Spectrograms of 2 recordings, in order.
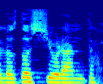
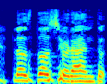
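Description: First: Said in the usual way. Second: Los dos llorando said again louder; emphatic repeat. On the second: Real, not acted. Telling the church both came home crying, emphatic and louder.

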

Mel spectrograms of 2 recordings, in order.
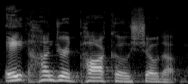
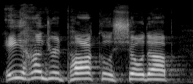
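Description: First: Slow, low, dry delivery of the joke; deadpan punchline. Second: Slow and heavy, now meant sadly; earnest sorrow. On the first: Preacher telling the Paco joke, deadpan and slow. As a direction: let the punchline land quietly for a laugh. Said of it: "it's funny". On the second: Preacher turning the joke into sorrow, slow and earnest. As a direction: retell the joke as a heartbreak. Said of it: "it's also deeply sad". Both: Acted.

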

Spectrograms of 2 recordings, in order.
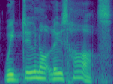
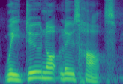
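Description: First: Softer, slow stress on "not"; repeated softly. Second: Slow, firm stress on "do"; read verse. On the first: Preacher repeating the verse to the church, soft and slow. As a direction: quietly press "not". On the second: Preacher reading the verse aloud, firm and slow. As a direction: land on "do" slowly. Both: Shown as a demonstration.

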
